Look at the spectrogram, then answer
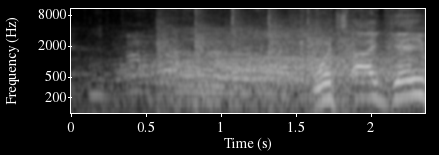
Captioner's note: audience groans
